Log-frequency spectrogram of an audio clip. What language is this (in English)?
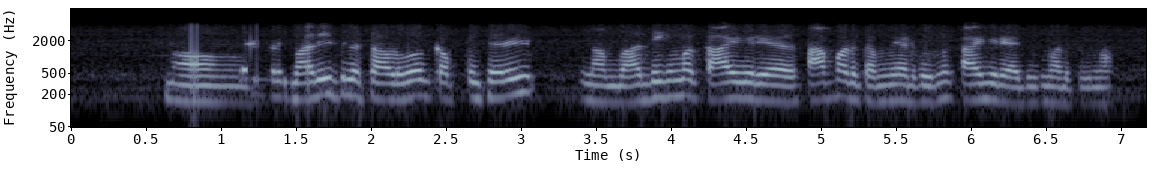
Tamil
